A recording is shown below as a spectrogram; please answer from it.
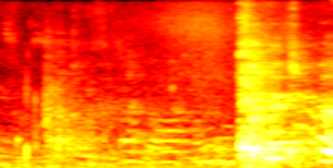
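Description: A person coughs once, loud and sudden, near the end, over a low murmur of room sound.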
